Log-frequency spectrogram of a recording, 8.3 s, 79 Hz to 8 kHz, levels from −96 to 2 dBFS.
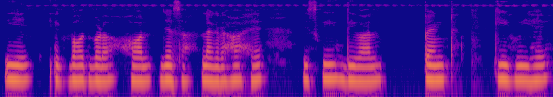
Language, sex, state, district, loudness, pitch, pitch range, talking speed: Hindi, female, Uttar Pradesh, Etah, -38 LUFS, 175 Hz, 170-180 Hz, 110 wpm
